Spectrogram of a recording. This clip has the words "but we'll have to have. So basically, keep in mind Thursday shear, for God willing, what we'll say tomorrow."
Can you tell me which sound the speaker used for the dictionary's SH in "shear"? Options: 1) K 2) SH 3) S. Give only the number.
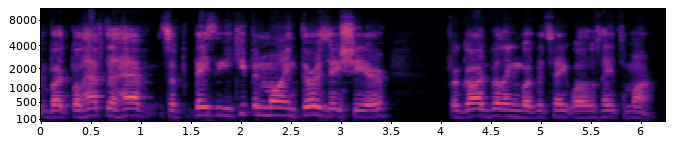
2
